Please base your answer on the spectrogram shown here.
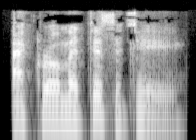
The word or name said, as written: achromaticity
